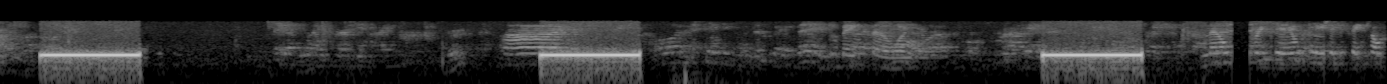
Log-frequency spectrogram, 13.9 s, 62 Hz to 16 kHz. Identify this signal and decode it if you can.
Ringback tone (Europe, 425 Hz), with speech.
